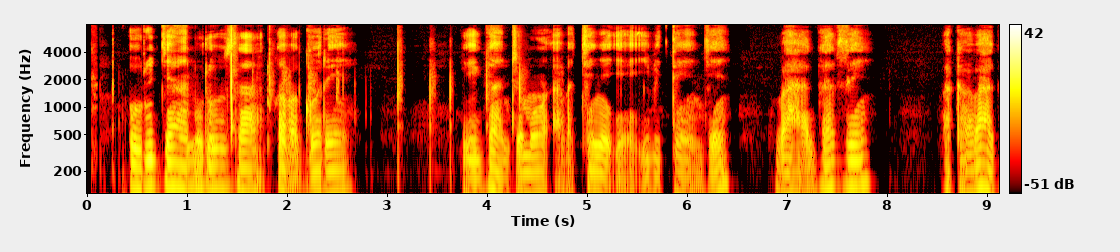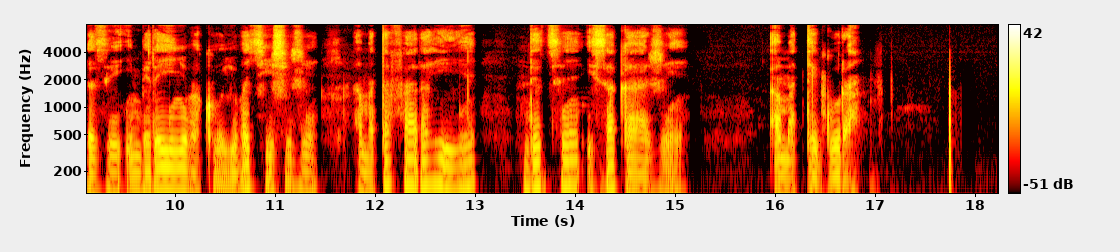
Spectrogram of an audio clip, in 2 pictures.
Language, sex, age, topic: Kinyarwanda, male, 18-24, health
